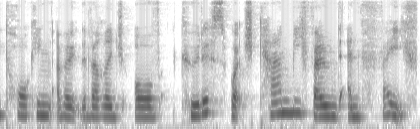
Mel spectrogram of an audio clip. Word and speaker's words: Culross: So it's looks like it's pronounced KO, but it's actually Curus.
